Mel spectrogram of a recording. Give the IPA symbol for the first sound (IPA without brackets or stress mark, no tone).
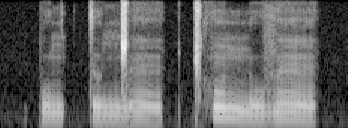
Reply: p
